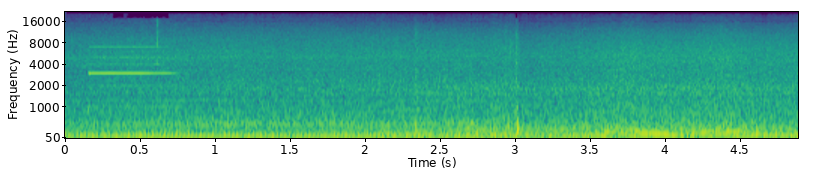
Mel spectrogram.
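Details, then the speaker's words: Salvage auction Corvette convertible, jump-started, idling: lumpy, irregular beat with stumbles every few pulses; bad misfire at idle. "yeah she's misfiring pretty bad guys"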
